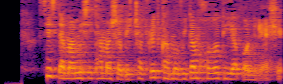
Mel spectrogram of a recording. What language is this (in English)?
Georgian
